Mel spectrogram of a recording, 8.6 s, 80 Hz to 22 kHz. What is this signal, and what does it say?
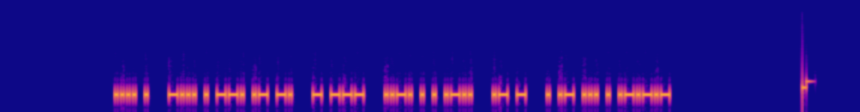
Morse code, heard as a keyed tone, about 40 wpm, 700 Hz. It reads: HE BEGAN TO FEEL AT EASE.
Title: Sentences from Top 1000 Words - Review Part 1 - 40wpm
